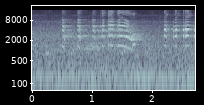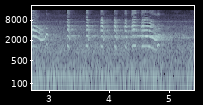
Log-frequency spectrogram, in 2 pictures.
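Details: Loud call of a red-wattled lapwing, one of a pair resident in a garden that attacks anyone approaching too close; quick bursts of strident, ringing notes, each burst ending in a falling slur, three bursts in under six seconds.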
